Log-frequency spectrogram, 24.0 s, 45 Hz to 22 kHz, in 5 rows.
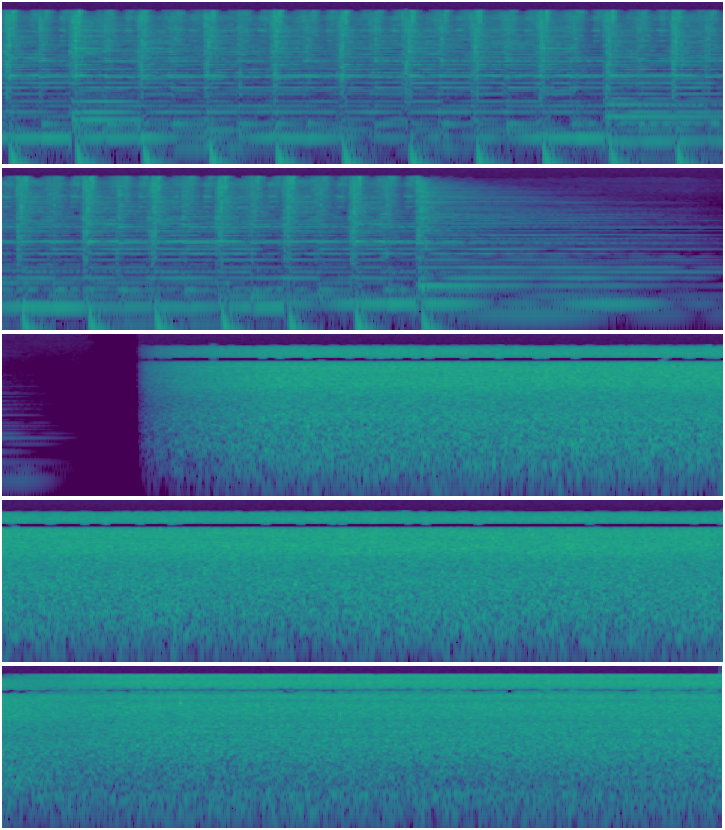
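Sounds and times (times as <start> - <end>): guitar music: 0.0 - 9.8
river rushing over rocks: 10.6 - 24.0.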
